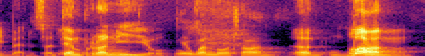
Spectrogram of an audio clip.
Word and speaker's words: Tempranillo: And you've got to channel the count from Sesame Street to pronounce that variety better. So Tempranillo. Yeah, one more time. One Tempranillo.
